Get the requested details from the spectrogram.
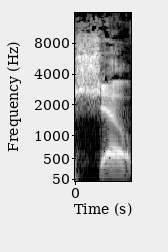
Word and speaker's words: Shell: My last name is Shell, like the gas station. People always put a C in it.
